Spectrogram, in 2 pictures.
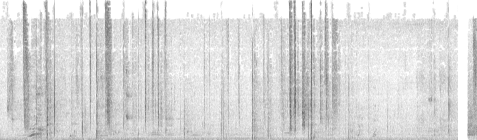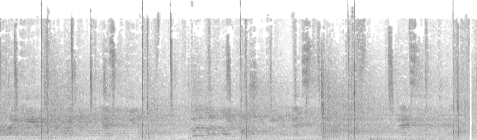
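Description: Tennis balls struck by rackets and bouncing on a hard court, a string of sharp irregular pops. The sound cuts out for a moment about halfway through. After that the hits ring in a large indoor hall over indistinct background voices.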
